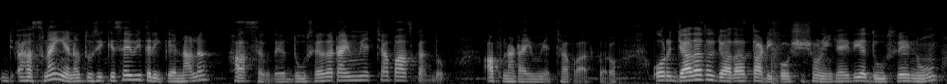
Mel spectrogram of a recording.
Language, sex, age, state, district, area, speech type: Punjabi, female, 45-60, Punjab, Amritsar, urban, spontaneous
